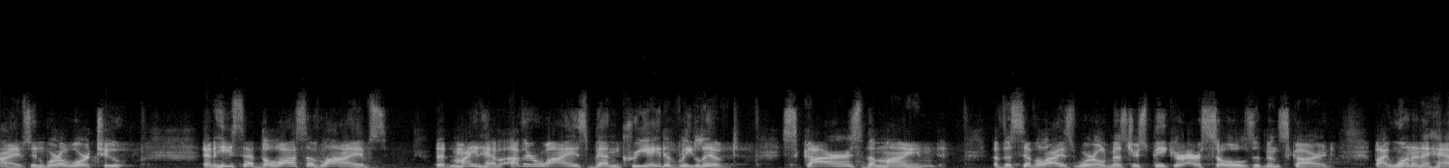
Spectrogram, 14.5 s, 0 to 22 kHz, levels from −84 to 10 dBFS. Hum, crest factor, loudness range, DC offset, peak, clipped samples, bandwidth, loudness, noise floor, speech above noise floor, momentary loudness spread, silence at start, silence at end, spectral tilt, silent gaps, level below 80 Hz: none; 16 dB; 2 LU; under 0.1%; -6 dBFS; under 0.1%; 10 kHz; -20 LUFS; -40 dBFS; 20 dB; 12 LU; 0 s; 0 s; -3.5 dB/octave; none; -66 dBFS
